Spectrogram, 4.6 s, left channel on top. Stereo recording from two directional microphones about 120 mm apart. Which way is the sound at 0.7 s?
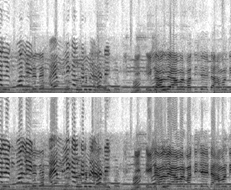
25° right (ahead or behind).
